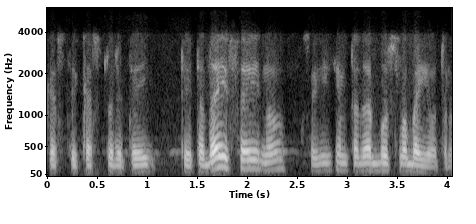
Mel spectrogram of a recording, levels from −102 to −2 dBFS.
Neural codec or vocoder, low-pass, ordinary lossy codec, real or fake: none; 5.4 kHz; Opus, 24 kbps; real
